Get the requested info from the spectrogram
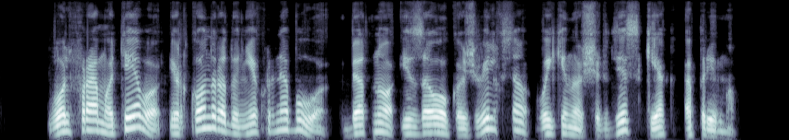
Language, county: Lithuanian, Vilnius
